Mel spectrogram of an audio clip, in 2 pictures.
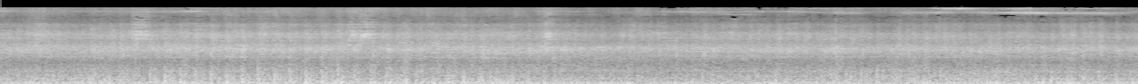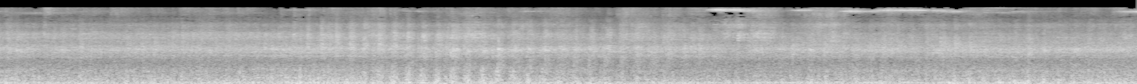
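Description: A freight train's open gondola wagons rolling past, their steel wheels running steadily on the rails with occasional knocks.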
